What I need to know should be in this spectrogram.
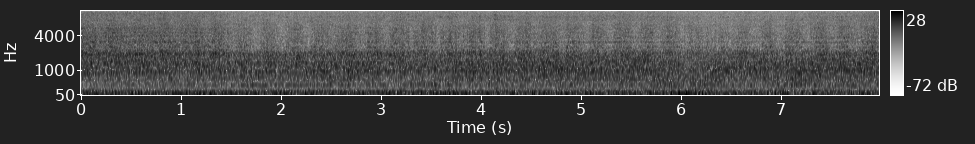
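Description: A steady low drone with a constant hum underneath and no knocks; an even gearbox noise while running, cause not pinned down.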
